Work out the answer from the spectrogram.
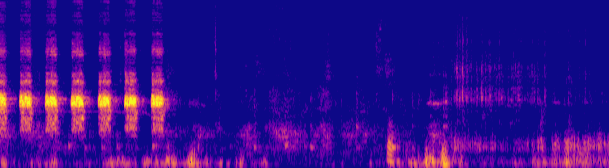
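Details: Chukar partridge with six loud, evenly spaced chuk calls in the first two seconds, then quiet with faint low thumps and handling noise.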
